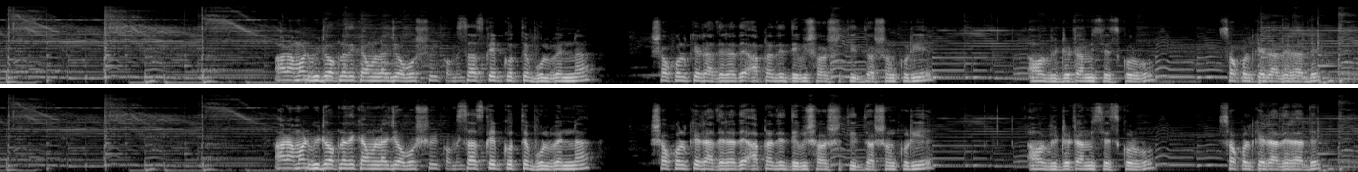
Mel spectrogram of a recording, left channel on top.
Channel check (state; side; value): normal; both; correlation 0.53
